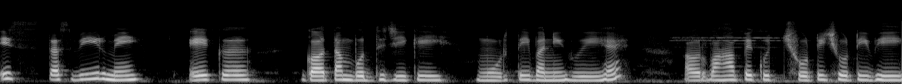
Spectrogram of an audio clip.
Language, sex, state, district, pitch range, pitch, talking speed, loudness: Hindi, female, Uttarakhand, Tehri Garhwal, 190-215 Hz, 205 Hz, 135 wpm, -18 LUFS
